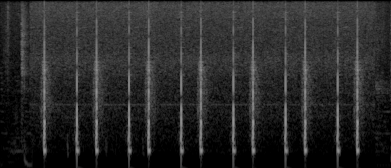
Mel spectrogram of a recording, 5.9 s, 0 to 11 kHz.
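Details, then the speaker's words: Regular paired, sharp lub-dub at about 77 per minute with quiet gaps, presented as teaching example: S1 from mitral/tricuspid closure, S2 from aortic/pulmonary closure; normal first and second heart sounds. "el primer ruido se produce por el cierre de la válvula mitral y tricúspide y por la apertura de la válvula aórtica y pulmonar el segundo ruido se produce por el afecto por el cierre de la válvula aórtica y pulmonar y por la apertura de la válvula mitral y pico expediente y se escucha de la siguiente forma"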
